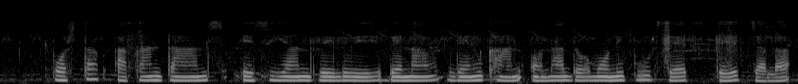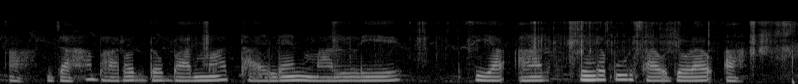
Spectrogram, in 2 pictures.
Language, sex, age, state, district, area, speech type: Santali, female, 18-30, West Bengal, Purulia, rural, read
